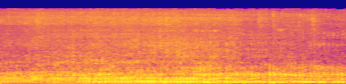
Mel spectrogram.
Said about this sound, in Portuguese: Ah, desculpa, gente, passou uma moto aqui.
